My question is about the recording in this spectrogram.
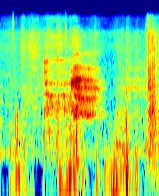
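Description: Footsteps crunching in deep, packed snow on a forest trail, with a short vocal sound lasting about a second near the middle.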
